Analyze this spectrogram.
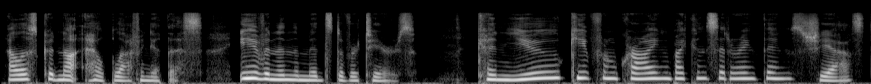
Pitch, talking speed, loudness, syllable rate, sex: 230 Hz, 165 wpm, -17 LUFS, 4.2 syllables/s, female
